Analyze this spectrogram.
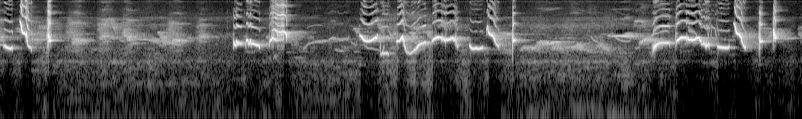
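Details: Oriental magpie-robin singing a lure song meant to spur untrained birds to sing. Bursts of loud whistles, sharp upslurred notes and twisting warbles come in clusters separated by brief softer gaps.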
